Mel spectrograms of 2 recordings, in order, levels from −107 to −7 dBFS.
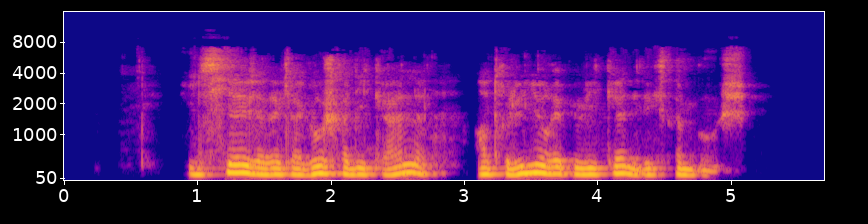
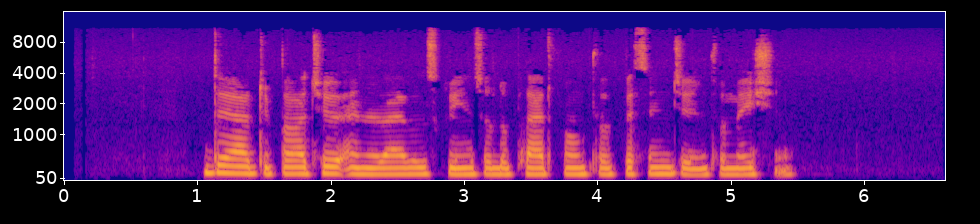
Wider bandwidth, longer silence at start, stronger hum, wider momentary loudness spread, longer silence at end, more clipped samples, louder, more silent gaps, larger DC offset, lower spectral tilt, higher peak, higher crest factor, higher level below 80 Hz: second, 7.2 kHz vs 11.5 kHz; about the same, 0.95 s vs 1.05 s; neither; first, 14 LU vs 4 LU; second, 0.6 s vs 1.15 s; neither; first, -25 LUFS vs -32 LUFS; first, 3.04-3.08 s vs none; neither; first, -8 dB/octave vs -5 dB/octave; first, -10 dBFS vs -16 dBFS; about the same, 16 dB vs 16 dB; first, -66 dBFS vs -78 dBFS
